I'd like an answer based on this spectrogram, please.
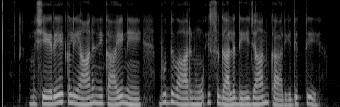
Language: Punjabi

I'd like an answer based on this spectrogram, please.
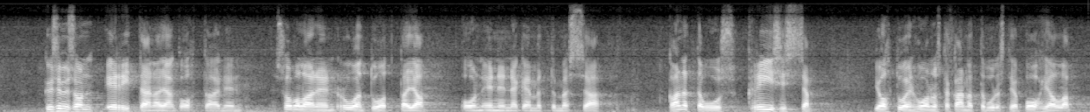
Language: Finnish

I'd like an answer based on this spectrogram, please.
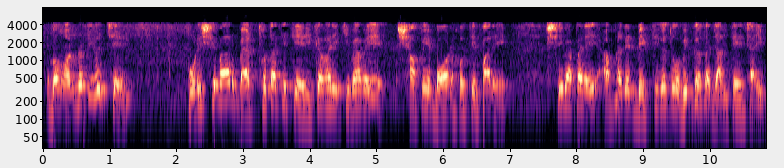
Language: Bangla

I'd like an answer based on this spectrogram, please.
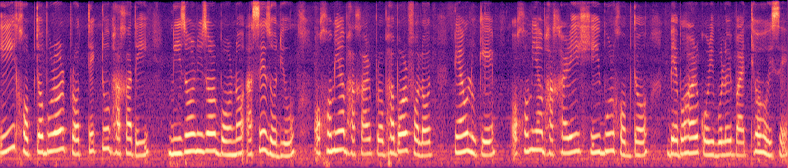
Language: Assamese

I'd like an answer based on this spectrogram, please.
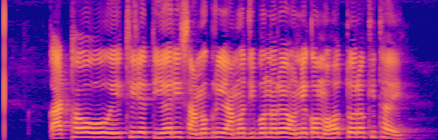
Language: Odia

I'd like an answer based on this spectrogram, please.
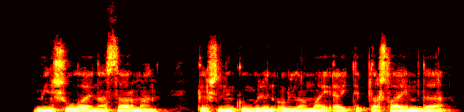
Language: Bashkir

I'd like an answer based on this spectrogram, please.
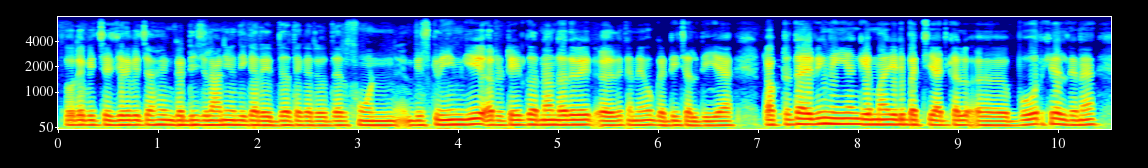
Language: Dogri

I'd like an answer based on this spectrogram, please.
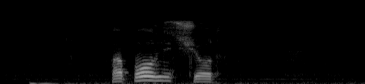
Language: Russian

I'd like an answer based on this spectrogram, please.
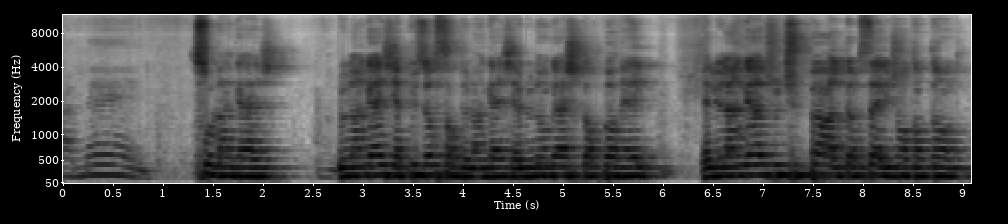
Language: French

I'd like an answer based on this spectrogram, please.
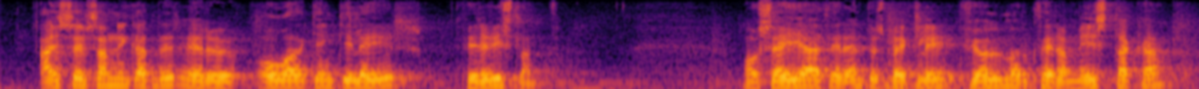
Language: Icelandic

